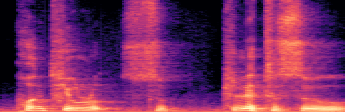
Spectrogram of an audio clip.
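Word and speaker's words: Pontius Pilatus: 사람의 대표자가 본디오 빌라도 원래 로마식 발음으로 한다면 폰티스 필라투스 일 텐데 그 사람은 그냥 평범한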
